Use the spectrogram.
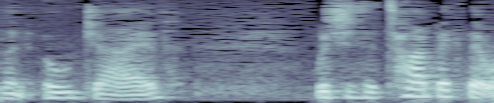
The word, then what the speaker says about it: ogive: First of all, you would want to know that it is pronounced ogive.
